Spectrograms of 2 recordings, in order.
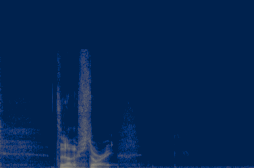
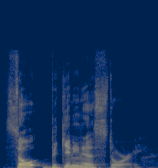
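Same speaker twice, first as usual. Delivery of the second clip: lingering storyteller opening; narrator voice; 6 dB louder than usual. Acted. Starting the retelling, in a narrator voice. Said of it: "turn off your narrator voice now".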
